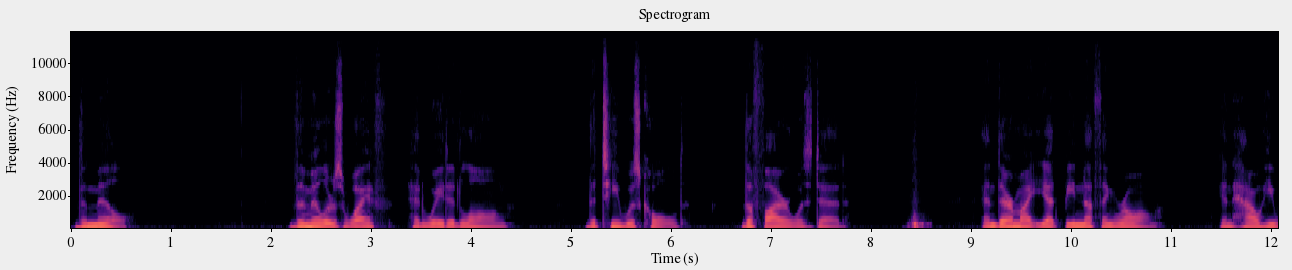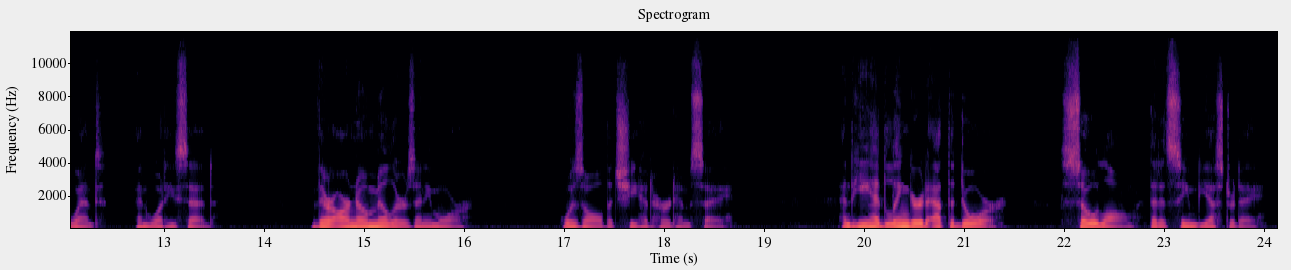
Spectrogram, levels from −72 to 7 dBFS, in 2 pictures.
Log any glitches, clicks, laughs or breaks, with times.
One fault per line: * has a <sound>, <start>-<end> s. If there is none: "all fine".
* has a whoosh, 8.3-8.6 s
